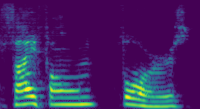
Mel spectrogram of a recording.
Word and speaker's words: siphonophores: Because it looked like siphonophores.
